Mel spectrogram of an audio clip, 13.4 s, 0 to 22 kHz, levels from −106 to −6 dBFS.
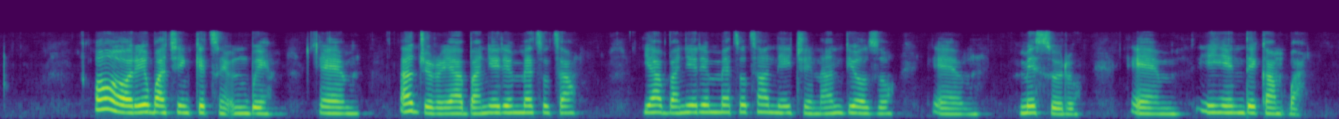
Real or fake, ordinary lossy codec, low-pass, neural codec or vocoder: fake; none; 7.2 kHz; codec, 16 kHz, 4.8 kbps, FACodec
